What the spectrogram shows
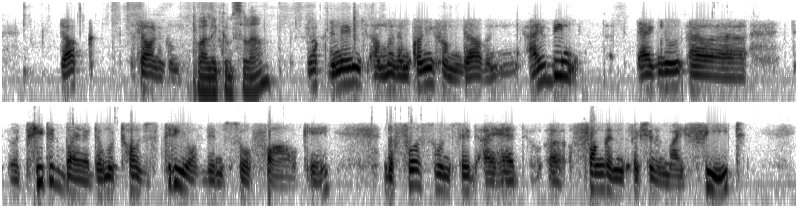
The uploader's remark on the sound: it's our monthly phone-in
